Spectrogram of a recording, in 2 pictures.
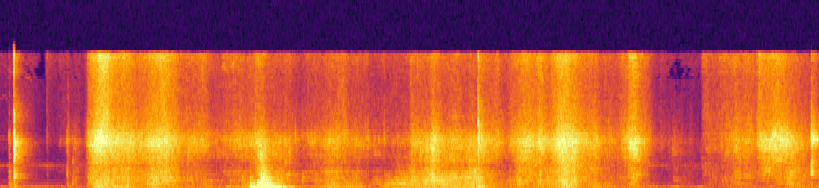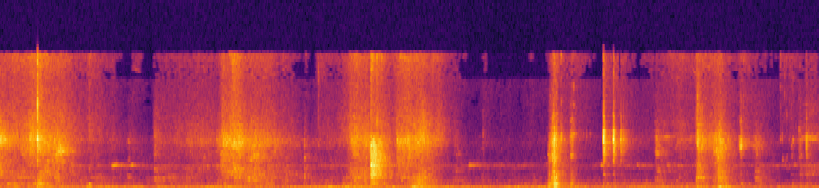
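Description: Faint handling noise from a small screwdriver taking screws out of a laptop LCD panel's metal side frame: soft rustling and small clicks, with one sharper knock about two and a half seconds in.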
